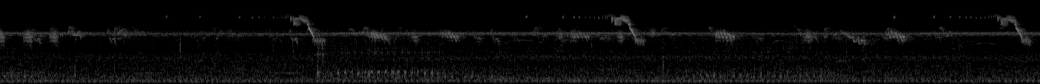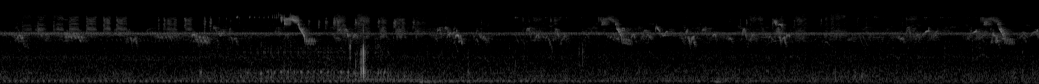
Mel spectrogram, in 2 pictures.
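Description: Birds chirp and whistle nearby outdoors.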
